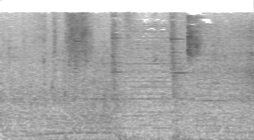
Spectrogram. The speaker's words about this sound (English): Wow, we're kind of racing right out in here in the middle of the desert.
